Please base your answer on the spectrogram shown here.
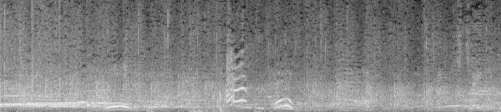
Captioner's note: audience applauds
